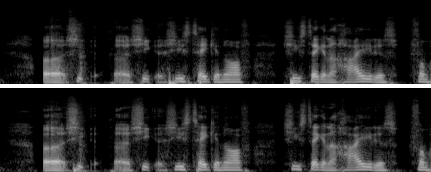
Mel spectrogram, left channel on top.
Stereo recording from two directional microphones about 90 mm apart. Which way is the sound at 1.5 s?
20° right (ahead or behind).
